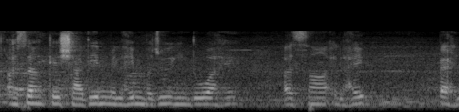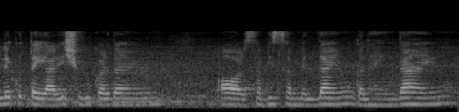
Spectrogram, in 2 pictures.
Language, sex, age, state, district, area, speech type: Sindhi, female, 30-45, Uttar Pradesh, Lucknow, urban, spontaneous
